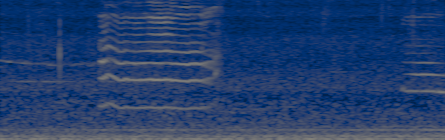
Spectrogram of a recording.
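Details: Siamese mix stray cat uttering one long, rich meow of over a second, steady then rising slightly at the close. A shorter meow follows near the end over a constant low hum.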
